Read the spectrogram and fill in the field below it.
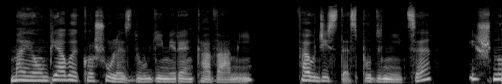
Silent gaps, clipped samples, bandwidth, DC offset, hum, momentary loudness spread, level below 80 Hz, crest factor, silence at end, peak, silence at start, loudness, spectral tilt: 2.74-2.95 s, 4.52-4.68 s; under 0.1%; 17.5 kHz; under 0.1%; none; 6 LU; -62 dBFS; 16 dB; 0 s; -10 dBFS; 0.1 s; -26 LUFS; -4 dB/octave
